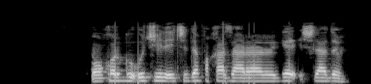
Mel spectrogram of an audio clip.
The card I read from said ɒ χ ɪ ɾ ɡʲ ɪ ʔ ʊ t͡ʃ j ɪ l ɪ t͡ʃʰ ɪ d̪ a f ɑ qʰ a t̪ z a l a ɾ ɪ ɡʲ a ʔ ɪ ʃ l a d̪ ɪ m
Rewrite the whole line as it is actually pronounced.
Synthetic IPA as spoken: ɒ χ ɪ ɾ ɡʲ ɪ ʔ ʊ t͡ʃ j ɪ l ɪ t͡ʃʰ ɪ d̪ a f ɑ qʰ ɑ t̪ z a ɾ a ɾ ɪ ɡʲ a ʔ ɪ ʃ l a d̪ ɪ m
